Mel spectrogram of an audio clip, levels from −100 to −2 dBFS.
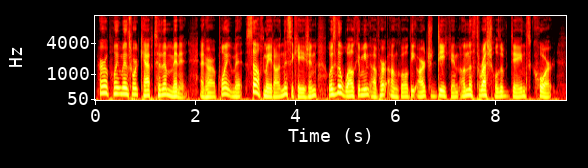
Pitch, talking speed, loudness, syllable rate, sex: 145 Hz, 185 wpm, -21 LUFS, 4.8 syllables/s, male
